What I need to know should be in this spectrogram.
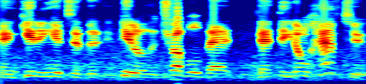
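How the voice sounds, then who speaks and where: With an American accent, a man talks at a fairly high pitch and fairly even intonation over noticeable background noise. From New York, Brooklyn. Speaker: radio and TV news personality. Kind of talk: interview.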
